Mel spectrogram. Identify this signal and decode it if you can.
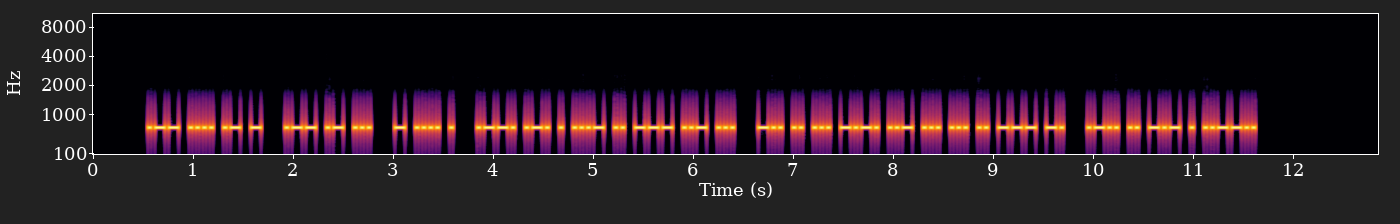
Morse code, heard as a keyed tone, about 34 wpm, 700 Hz. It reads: WHAT WAS THE PREVIOUS DISCUSSION LIKE?
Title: Sentences from Top 1500 Words 35wpm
